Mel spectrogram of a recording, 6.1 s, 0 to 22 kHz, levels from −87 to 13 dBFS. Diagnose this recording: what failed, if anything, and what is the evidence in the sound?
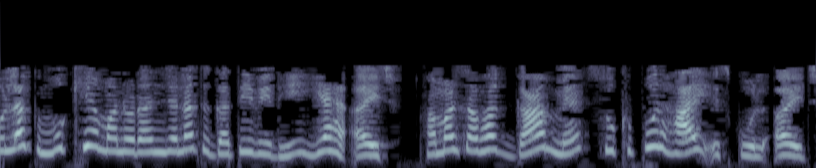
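Heavy MP3 compression at the codec stage is the likely cause. Throughout the speech nothing survives above 5 kHz, and the sound is watery and swirly, which fits a starved bitrate near 16 kbps. A spectrogram shows a hard ceiling at 5 kHz, with weak detail blinking between frames.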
